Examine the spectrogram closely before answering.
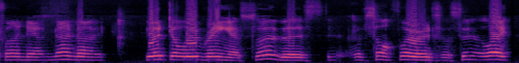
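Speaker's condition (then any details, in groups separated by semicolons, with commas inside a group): Cerebral palsy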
